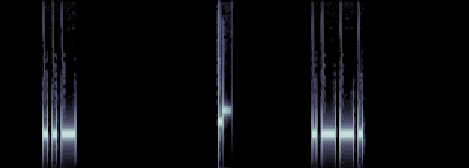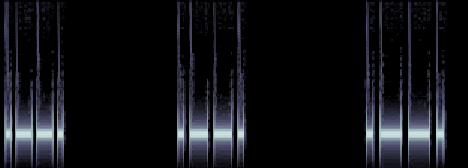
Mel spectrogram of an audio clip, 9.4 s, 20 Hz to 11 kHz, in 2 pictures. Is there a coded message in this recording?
Yes: Morse code from 0.4 to 9.1 s, heard as a keyed tone, about 23 wpm, spaced as for 7 wpm, 700 Hz. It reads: U PPPP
